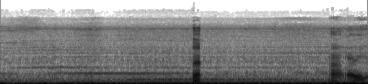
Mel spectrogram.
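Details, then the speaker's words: Truck cold start early morning after a snow storm: deep steady rumble with brief sweeping chirps rising and falling in pitch, also when returning the steering wheel; owner suspects power steering, not confirmed. "oh what is that sound that doesn't sound very good first time I've had that"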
